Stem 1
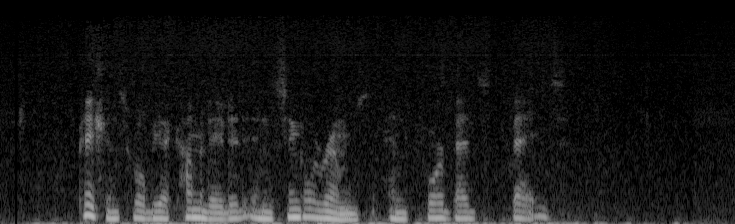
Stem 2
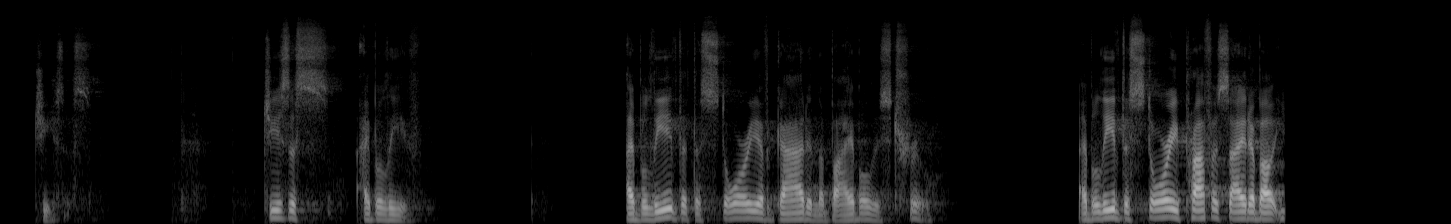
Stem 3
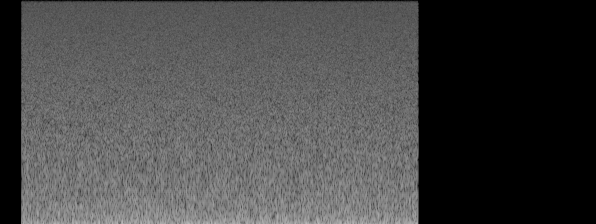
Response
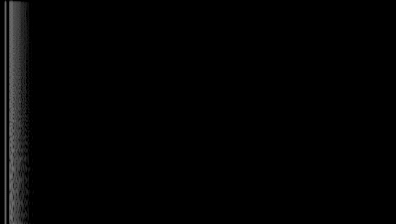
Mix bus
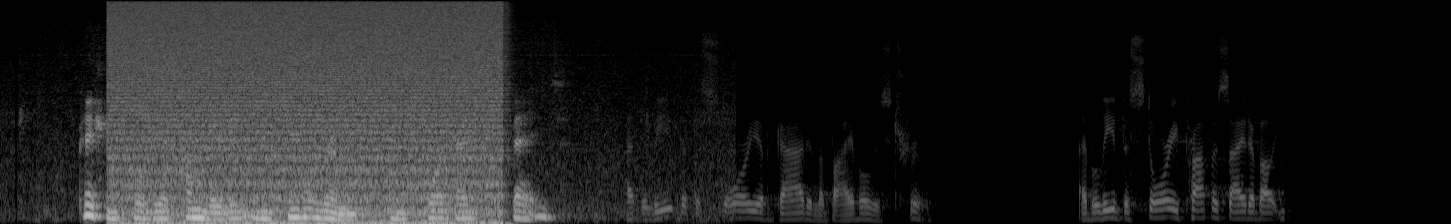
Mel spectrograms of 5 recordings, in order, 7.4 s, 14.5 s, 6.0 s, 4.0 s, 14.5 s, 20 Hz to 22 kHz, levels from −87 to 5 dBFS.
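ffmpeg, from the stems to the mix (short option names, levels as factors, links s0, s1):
-filter_complex "[0:a]highpass=150,highshelf=f=3700:g=-8,volume=1.41,asplit=2[s0][s1];[s1]volume=0.211[s2];[1:a]acompressor=threshold=0.0224:ratio=6,volume=0.126,asplit=2[s3][s4];[s4]volume=0.0794[s5];[2:a]aecho=1:1:4.1:0.65,adelay=850,volume=0.376,asplit=2[s6][s7];[s7]volume=0.2[s8];[3:a]atrim=start_sample=2205[s9];[s2][s5][s8]amix=inputs=3:normalize=0[s10];[s10][s9]afir=irnorm=-1:irlink=0[s11];[s0][s3][s6][s11]amix=inputs=4:normalize=0"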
